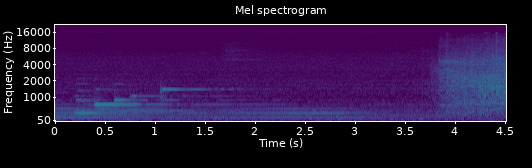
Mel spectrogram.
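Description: An ensemble of strings sustains a soft final chord.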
